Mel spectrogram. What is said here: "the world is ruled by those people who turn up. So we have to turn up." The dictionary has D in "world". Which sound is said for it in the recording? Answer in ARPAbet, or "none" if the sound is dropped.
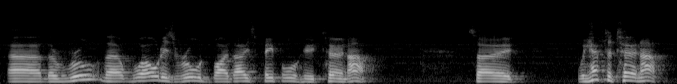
D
